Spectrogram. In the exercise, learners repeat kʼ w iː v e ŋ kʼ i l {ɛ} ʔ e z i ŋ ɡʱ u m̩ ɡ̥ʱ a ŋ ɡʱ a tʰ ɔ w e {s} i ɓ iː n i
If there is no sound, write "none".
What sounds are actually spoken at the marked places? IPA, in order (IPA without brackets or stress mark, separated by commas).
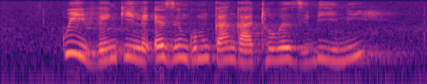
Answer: ɛ, z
